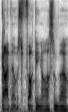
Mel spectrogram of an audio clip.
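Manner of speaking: muttering in a character voice. In a role-playing game, a player voices Varry's reaction, muttering under her breath. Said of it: "just under her breath like".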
